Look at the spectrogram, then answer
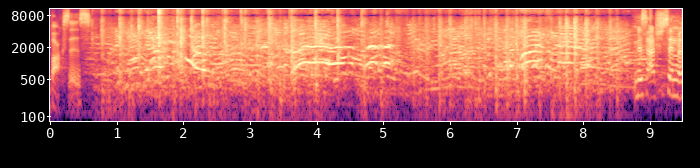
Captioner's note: sound of falling boxes – student voices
